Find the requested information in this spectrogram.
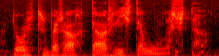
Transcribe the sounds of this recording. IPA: toˑi̯set rupes ɑhtɑːr rihtæ uːlestɑː

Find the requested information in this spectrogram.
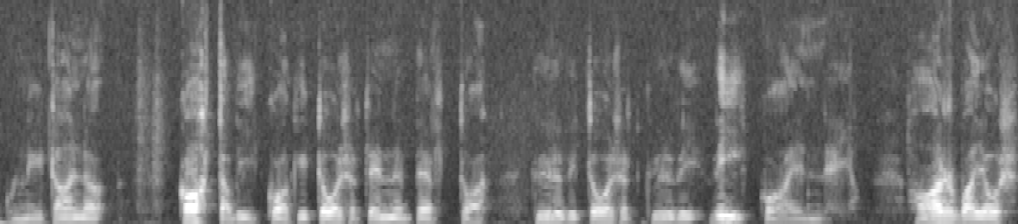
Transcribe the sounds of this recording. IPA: kun niːt ɑinɑ kɑhtɑ ʋiːkːoɑki toiset enːem pertːoɑ kyly̆ʋi toiset kylʋi ʋiːkːoɑ enːej jɑ hɑrʋɑ jos

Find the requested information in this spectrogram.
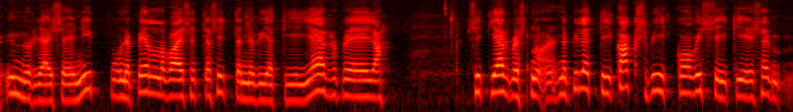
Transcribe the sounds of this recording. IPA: ymːyrjæiseː nipːuː ne pelːoʋɑiset jɑ sitːen ne ʋiɛtiː jærʋeː jɑ sit jærʋest no ne piletːiː kɑks ʋiːkːoː ʋisːiːkiː seʋ

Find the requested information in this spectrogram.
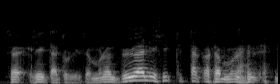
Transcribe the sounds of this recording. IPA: se siːtːæ tuli semːonem pyæli sitːet tɑikːɑ semːonen

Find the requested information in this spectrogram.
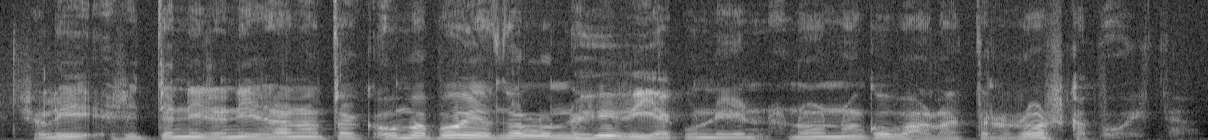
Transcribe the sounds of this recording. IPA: s oli sitːen niːren isæ nonu etːæ ompɑ poijɑt olːun ny hyʋiæ kun niːn ne on noiŋ koʋɑː lɑitːɑnur roskɑpu̥i̥tɑ̥

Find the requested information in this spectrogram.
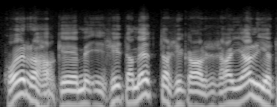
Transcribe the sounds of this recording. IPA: koirːɑ hɑkeː mi sitæ metːæsikɑː se sɑi jæljet

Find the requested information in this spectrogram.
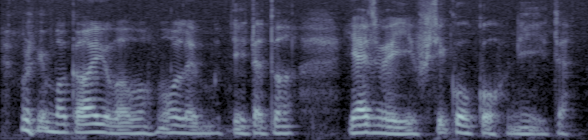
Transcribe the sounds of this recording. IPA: m olimːɑ kɑiʋɑmɑh molemːɑt niːtæ tuɑ jærʋej jusːi kokoh niːtæ

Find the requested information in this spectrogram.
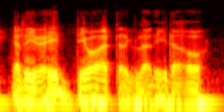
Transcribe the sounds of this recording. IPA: jɑ niːn se intːi ʋɑi̯ etːæ kylːæ niːtæ o

